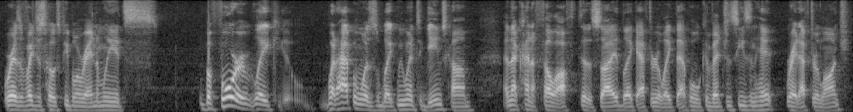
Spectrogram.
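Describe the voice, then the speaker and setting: A man's voice: fairly low pitch, fairly even intonation, brisk, darkish tone. Rambling man hosting a live stream. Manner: rambling, lots of fillers and restarts. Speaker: live show host. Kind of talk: casual live stream chat.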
